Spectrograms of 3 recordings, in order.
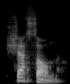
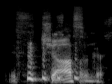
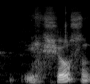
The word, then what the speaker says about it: Chausson: Chausson. Chausson. Yeah, something like that. Chausson. And you don't pronounce the N.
